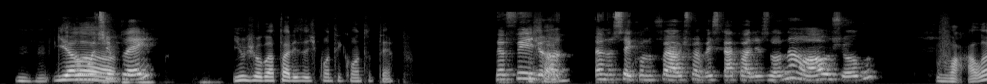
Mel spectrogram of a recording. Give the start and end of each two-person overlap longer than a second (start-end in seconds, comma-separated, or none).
none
